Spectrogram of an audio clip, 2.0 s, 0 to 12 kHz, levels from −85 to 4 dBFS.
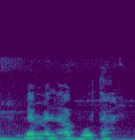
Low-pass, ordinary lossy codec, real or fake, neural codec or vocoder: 7.2 kHz; AAC, 64 kbps; real; none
